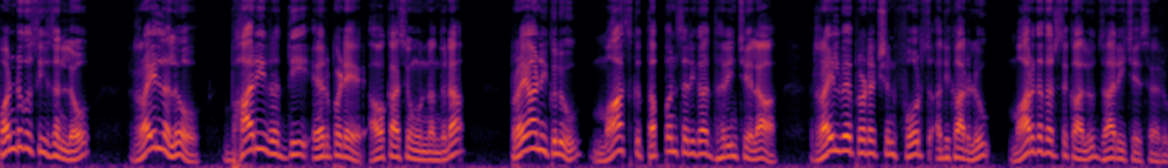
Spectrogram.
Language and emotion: Telugu, neutral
